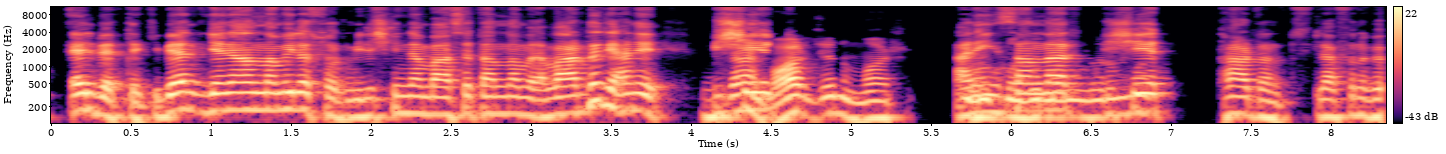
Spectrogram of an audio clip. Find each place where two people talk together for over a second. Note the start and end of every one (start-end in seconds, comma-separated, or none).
5.7-6.9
